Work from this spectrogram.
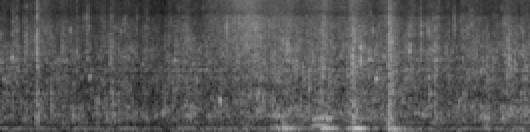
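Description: Water poured into buckets while mixing a cheap sugar syrup for bees, a steady close trickle and splash running through the clip with faint background noise.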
